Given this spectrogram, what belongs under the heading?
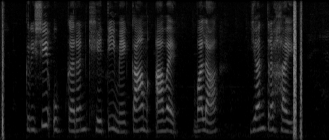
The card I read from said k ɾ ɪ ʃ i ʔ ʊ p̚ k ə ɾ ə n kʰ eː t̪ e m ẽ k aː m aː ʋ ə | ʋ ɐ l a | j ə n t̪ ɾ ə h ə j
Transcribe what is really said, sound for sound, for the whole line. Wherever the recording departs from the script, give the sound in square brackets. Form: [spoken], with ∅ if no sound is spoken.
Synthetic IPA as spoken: k ɾ ɪ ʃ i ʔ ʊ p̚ k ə ɾ ə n kʰ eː t̪ [i] m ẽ k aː m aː ʋ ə | ʋ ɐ l a | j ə n t̪ ɾ ə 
